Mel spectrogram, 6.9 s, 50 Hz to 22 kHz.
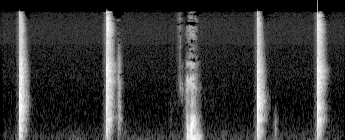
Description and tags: DVD Case Opening & Closing
Incredibly clear quality of a DVD case opening and closing, I used Audacity to remove some of my camera's noise and the result honestly blew me away.
At around 3 seconds in I say "Again", to clarify that I was opening and closing it one more time, edit where needed.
